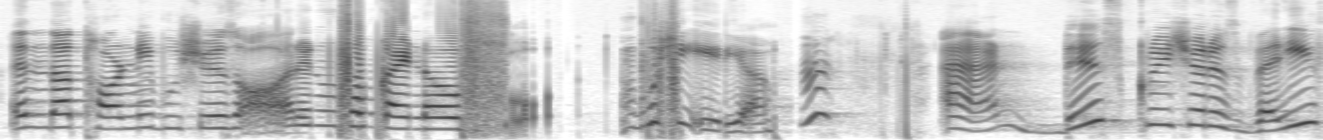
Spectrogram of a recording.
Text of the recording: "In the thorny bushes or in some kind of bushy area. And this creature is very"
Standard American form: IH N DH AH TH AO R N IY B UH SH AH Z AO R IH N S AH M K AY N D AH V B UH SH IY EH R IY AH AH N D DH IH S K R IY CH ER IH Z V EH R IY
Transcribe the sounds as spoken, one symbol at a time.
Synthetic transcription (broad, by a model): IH N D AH T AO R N IY B UH SH AH Z AO R IH N S AH M K AY N D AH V B UH SH IY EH R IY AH AH N D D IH S K R IY CH ER IH Z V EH R IY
